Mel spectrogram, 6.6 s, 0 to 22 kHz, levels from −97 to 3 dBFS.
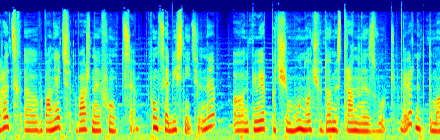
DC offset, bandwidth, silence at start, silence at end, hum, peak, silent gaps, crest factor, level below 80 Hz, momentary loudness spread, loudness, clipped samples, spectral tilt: under 0.1%; 17 kHz; 0 s; 0 s; none; -2 dBFS; none; 14 dB; -40 dBFS; 8 LU; -15 LUFS; under 0.1%; -5 dB/octave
